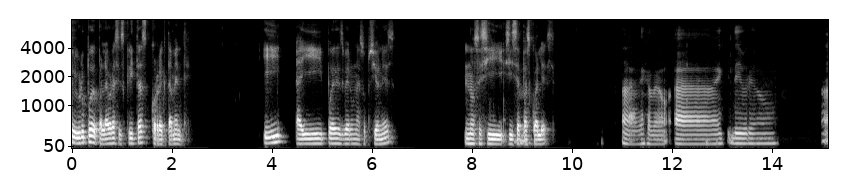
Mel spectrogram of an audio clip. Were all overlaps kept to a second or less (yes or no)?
yes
